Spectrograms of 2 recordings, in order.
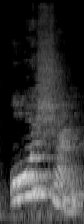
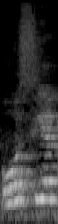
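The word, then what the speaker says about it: ocean: ओशन, ओशियन नहीं, CEAN को क्या प्रोनाउंस करेंगे? शॉप।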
